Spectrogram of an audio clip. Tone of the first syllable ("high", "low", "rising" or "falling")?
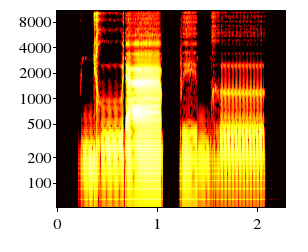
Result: low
